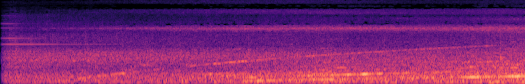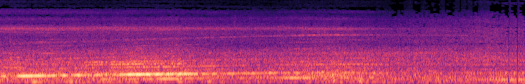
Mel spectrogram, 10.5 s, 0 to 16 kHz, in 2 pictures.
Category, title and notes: Sound effects > Vehicles
Tram's sound 5
city, field-recording, tram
